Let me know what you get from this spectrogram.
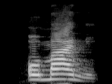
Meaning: Oman (a country in West Asia in the Middle East)
- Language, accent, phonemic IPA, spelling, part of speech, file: Swahili, Kenya, /ɔˈmɑ.ni/, Omani, proper noun, Sw-ke-Omani.flac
